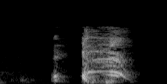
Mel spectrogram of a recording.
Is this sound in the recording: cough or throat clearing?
yes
